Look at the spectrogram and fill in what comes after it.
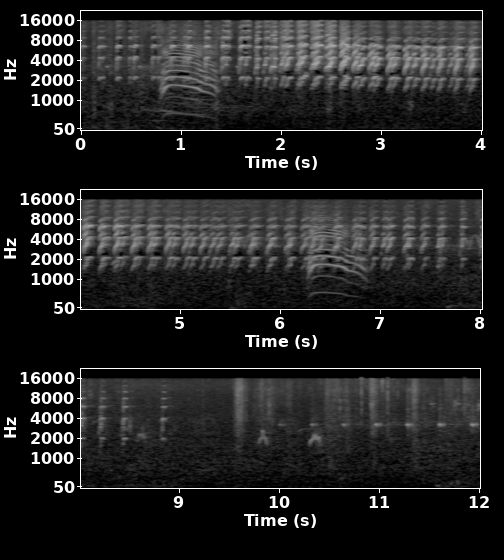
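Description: Birds calling: a rapid, even chatter of high chirps, with a drooping call about a second in and another about six seconds in. The chatter fades after about eight seconds into fainter scattered chirps.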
